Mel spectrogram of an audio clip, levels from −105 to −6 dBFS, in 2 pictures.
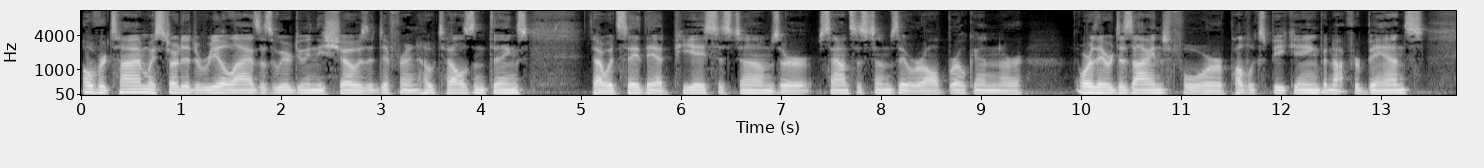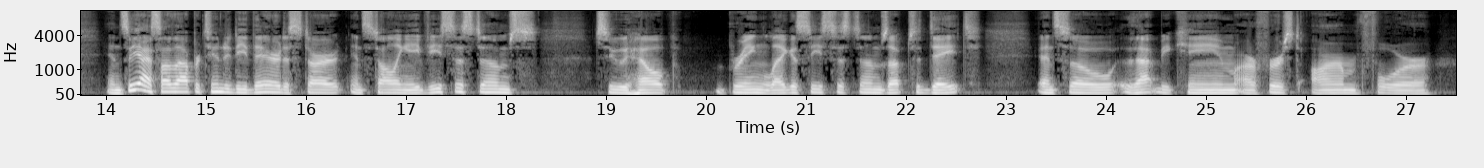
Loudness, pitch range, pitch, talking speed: -20 LUFS, 105-120 Hz, 110 Hz, 160 wpm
